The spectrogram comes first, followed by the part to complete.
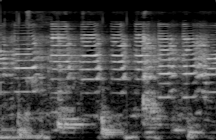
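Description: A Reog gamelan ensemble playing live: a reedy shawm (slompret) holds a steady, piercing melody over regular low drum and gong strokes about twice a second.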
